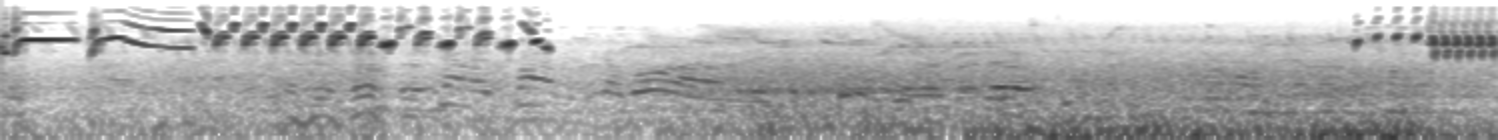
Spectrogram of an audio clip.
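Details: European goldfinch mule, a hybrid, singing: sliding high whistled notes lead into a fast, metallic twittering trill. A stretch of background noise and music follows, then a short buzzy burst returns at the end.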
